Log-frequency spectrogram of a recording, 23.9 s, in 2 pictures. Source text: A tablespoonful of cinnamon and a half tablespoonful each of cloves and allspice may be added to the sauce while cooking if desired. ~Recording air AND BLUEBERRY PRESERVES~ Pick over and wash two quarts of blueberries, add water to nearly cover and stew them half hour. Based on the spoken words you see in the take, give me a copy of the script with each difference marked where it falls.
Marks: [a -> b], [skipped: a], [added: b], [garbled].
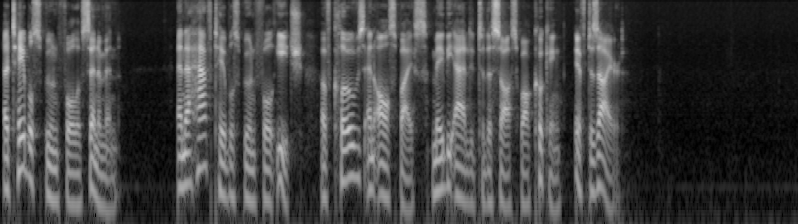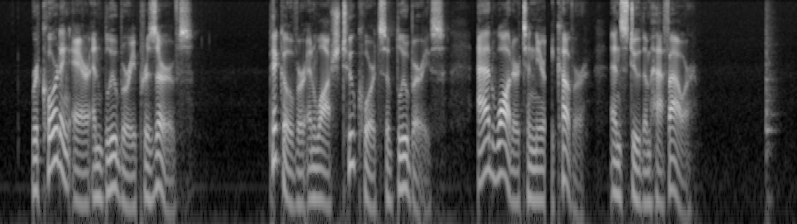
A tablespoonful of cinnamon and a half tablespoonful each of cloves and allspice may be added to the sauce while cooking if desired. ~Recording air AND BLUEBERRY PRESERVES~ Pick over and wash two quarts of blueberries, add water to nearly cover and stew them half hour.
